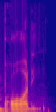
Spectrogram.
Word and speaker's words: Bawdy: If I have to have people from New York say the name of my show because I'm from the South. I don't say it right. – And how do you spell it? – B-A-W-D-Y, like Mae West body.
